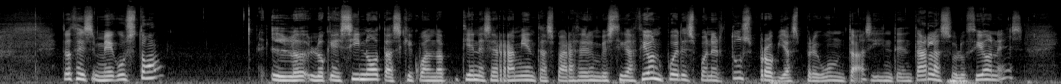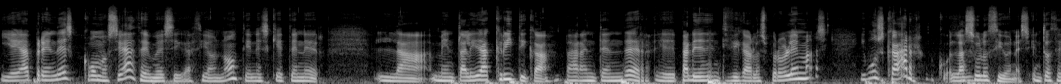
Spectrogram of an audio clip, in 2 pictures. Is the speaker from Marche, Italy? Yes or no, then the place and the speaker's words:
no; Campania, Italy; Spanish is a second language; also born or lived in Tuscany; yo soy italiana, me estudié cerca de mi ciudad, estudié en Nápoles, luego me fui a especializar en la Toscana, en Pisa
